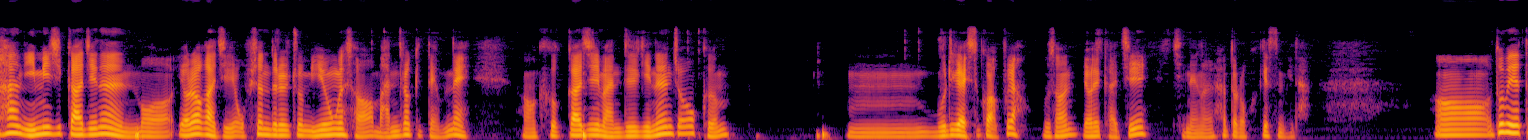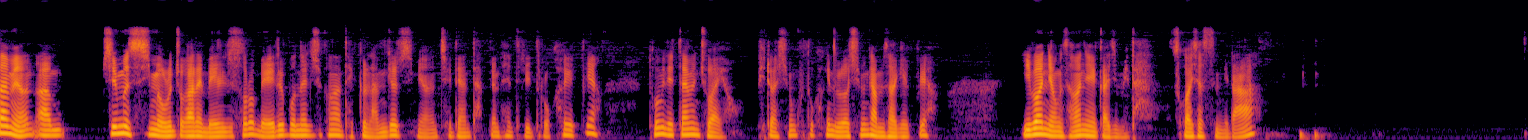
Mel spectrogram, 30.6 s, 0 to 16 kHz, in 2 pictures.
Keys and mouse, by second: 3.6 click, 6.8 click, 9.0 click, 14.4 click, 17.6 click, 30.5 click.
